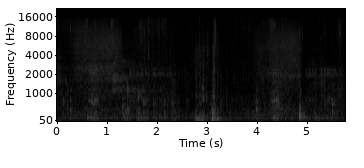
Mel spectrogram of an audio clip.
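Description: Faint rustling and crinkling of a rolled diamond painting canvas and its clear plastic cover film as it is slowly unrolled, with a few soft ticks.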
